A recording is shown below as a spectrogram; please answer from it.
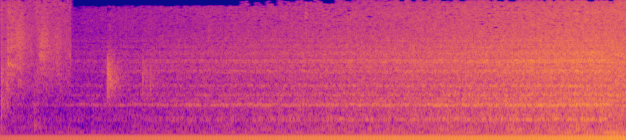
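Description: A low, steady droning rumble with held tones above it, swelling steadily louder.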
